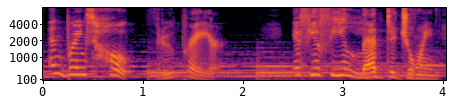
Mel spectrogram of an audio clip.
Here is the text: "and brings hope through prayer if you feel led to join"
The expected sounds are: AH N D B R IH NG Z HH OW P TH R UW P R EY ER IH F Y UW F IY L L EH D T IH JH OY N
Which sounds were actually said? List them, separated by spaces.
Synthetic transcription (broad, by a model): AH N B R IH NG Z HH OW P TH R UW P R EY ER IH F Y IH F IY L L EH D T IH JH OY N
